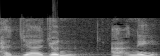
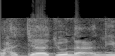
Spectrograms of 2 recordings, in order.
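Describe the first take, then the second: First: A glottal stop separates the two words. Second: The two words link without a glottal stop. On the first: It adds an extra syllable to the line. The speaker calls it wrong. "itu ada tambah kalimat di situ" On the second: It keeps the meter of the line balanced. The speaker calls it right. "hamzahnya itu dirubah menjadi hamzah wasal"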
